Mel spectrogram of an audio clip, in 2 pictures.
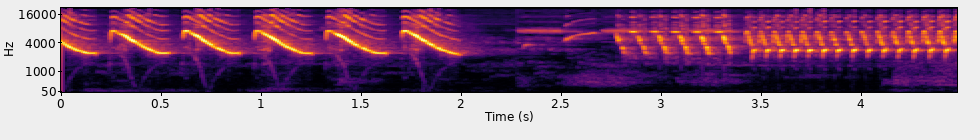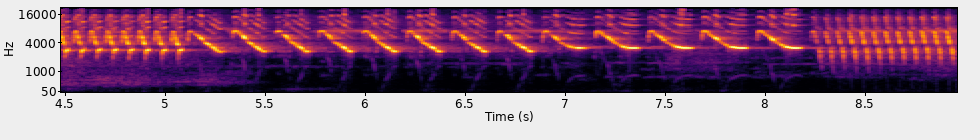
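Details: Long-singing canary used as a lure and master recording for training birds: clear downward-sweeping whistles about twice per second, a short pause, a dense buzzing trill, more sweeps, then another rapid rattle.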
